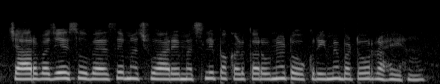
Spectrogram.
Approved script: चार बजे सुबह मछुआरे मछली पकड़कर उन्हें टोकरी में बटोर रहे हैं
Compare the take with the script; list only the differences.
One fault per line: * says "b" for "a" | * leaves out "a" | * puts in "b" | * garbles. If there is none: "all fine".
* puts in "से"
